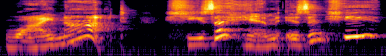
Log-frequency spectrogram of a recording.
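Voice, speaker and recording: A woman's voice: mid-range voice, huge pitch swings, takes it slowly. A woman voicing a young boy bear cub in a children's storybook, indignant and complaining. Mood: grumbling. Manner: complaining, protesting. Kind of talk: children's storybook read-aloud.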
